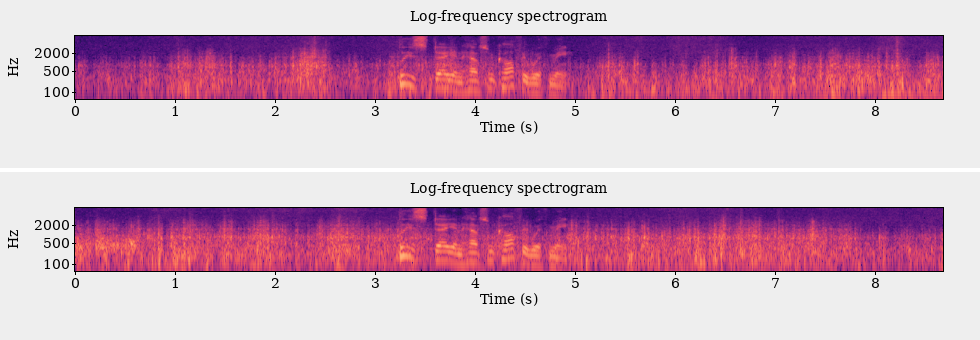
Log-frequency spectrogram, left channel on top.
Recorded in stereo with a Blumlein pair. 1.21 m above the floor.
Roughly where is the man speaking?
Ahead.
